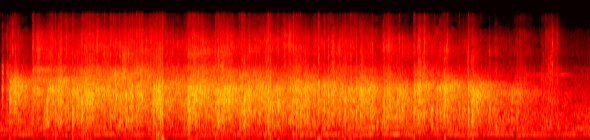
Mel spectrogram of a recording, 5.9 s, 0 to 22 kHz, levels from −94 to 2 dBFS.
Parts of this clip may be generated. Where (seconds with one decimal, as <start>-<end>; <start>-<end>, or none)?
none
